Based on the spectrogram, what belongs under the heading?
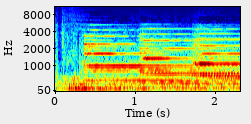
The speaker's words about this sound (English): And during the prayers, we heard a sound, church bells. It's amazing. You know, it's amazing to see two things together. You know, who can imagine, you know, church bells ringing and a Muslim giving a sermon?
